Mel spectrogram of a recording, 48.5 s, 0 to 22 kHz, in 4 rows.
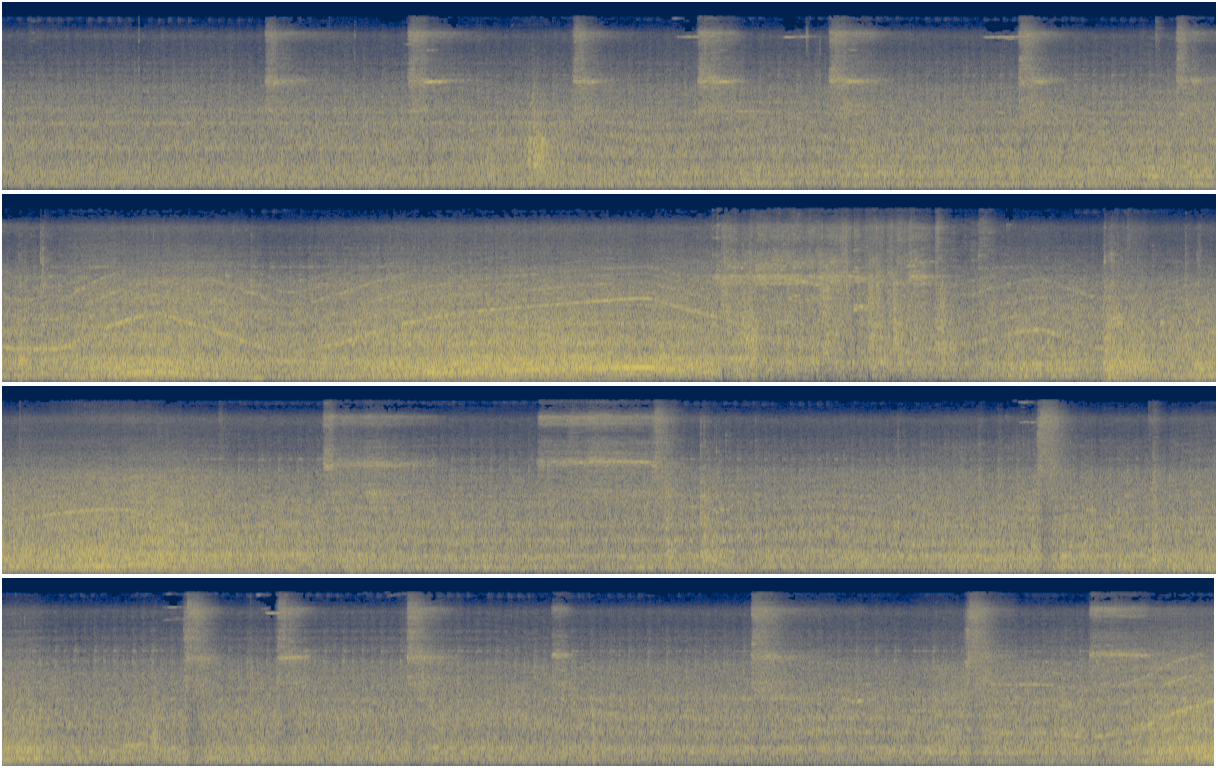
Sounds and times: Truck: 0.0 - 48.5.

